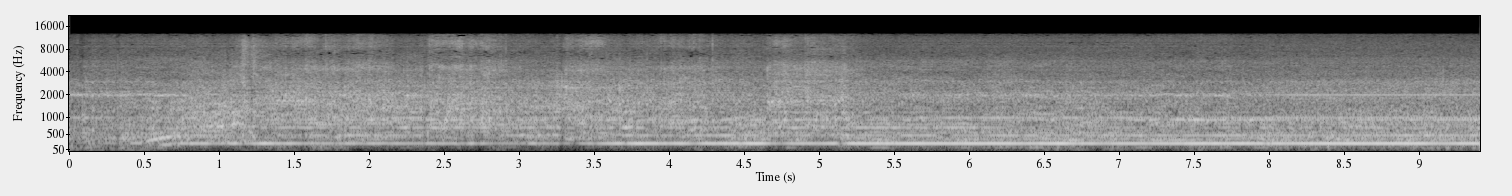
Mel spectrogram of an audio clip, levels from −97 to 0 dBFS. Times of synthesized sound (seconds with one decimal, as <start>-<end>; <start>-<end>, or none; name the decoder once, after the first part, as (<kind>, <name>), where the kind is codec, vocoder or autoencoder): 0.0-8.0 (codec, SNAC)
